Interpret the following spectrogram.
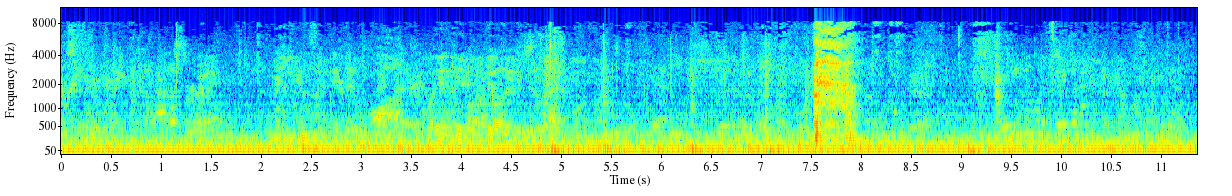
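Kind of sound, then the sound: human body sound, coughing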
